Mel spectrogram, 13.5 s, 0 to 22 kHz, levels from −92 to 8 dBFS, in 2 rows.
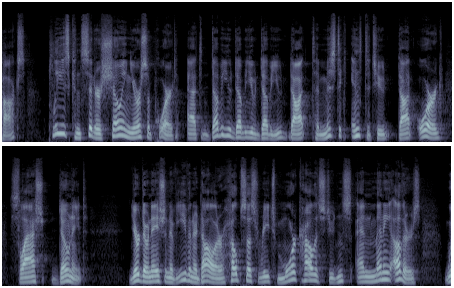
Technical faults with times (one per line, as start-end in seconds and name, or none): none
